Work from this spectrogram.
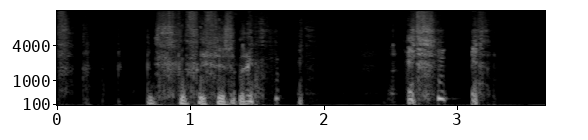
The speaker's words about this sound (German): So krank oder was? Ja, schon wieder. Ich war doch schon vor zwei oder drei Wochen krank, Alter. Yeah. Jetzt habe ich einfach seit zwei, drei Tagen wieder Husten.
